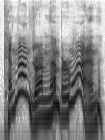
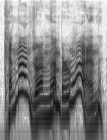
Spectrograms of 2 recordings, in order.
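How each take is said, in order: First: It is said in a special put-on voice. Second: It is said in a special put-on voice.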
